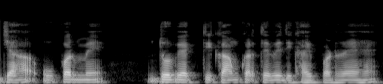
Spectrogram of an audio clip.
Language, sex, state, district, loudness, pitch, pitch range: Hindi, male, Jharkhand, Ranchi, -20 LUFS, 105 Hz, 100-105 Hz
